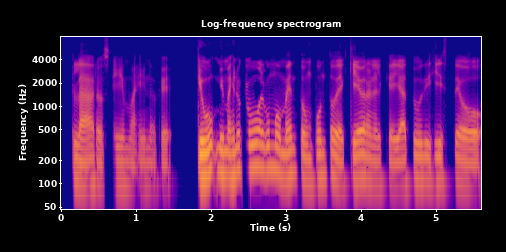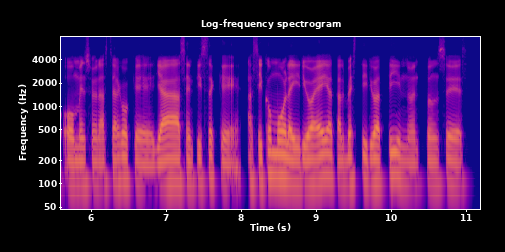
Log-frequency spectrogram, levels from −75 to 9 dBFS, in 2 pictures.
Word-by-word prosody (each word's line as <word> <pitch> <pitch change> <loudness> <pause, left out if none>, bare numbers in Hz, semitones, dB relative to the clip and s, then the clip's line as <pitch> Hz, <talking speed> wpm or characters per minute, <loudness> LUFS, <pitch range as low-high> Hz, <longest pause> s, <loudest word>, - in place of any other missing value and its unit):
Claro, 95 -3 +3
sí, 100 +3 -8
imagino 95 -1 -6
que 90 0 -5 0.3
que 120 - +8
hub 130 +6 +9
me 145 - +2
imagino 130 +4 +3
que 155 - -5
hubo 165 +1 +5
algún 155 0 +2
momento, 130 -4 +2
un 105 -1 -1
punto 120 +2 0
de 105 -5 +4
quiebra 115 +2 +3
en 110 - -1
el 100 0 -3
que 95 -2 -1
ya 100 +1 +3
tú 110 +3 -1
dijiste 110 -1 -2
o 95 -2 +2
o 100 - -1
mencionaste 100 0 -5
algo 110 0 -2
que 90 -4 -5
ya 100 +2 +2
sentiste 105 +3 -6
que, 95 -3 -6
así 105 +1 -4
como 120 0 +1
la 105 - +2
hirió 105 +1 0
a 105 - +1
ella, 120 +1 +1
tal 100 -3 -5
vez 110 +2 -4
te 110 - -6
hirió 110 0 -1
a - - 0
ti, 125 +5 -4
¿no? 95 -2 -7
Entonces, 100 +1 -7
105 Hz, 235 wpm, -22 LUFS, 100-115 Hz, 0.3 s, hub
